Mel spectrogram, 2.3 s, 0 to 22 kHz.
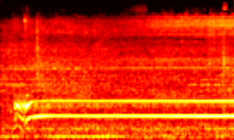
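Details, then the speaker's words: Ford 6.0 Power Stroke diesel with 90,000 miles, reassembled after a stud job, with the lift pump jumpered to prime fuel before startup. A short chirp, then a steady high electric whine holding one pitch, meaning normal priming. "6-0 power stroke priming fuel okay here we go"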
